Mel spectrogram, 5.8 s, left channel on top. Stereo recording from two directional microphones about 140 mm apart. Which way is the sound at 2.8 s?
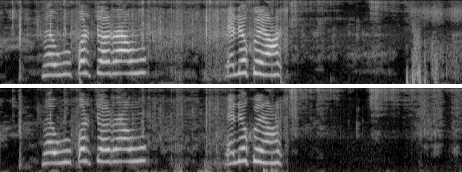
40° right (ahead or behind).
